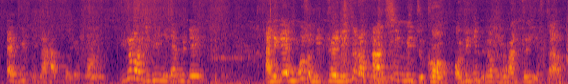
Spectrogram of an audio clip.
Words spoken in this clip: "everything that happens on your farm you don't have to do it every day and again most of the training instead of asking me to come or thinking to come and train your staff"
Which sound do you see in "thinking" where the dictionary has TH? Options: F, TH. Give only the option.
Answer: F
